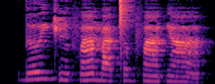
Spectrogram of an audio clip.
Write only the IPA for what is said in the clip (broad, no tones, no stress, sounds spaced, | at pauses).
d əː j kʼ ĩ l f ã m a ǀ ə b f ã pʲ ãː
